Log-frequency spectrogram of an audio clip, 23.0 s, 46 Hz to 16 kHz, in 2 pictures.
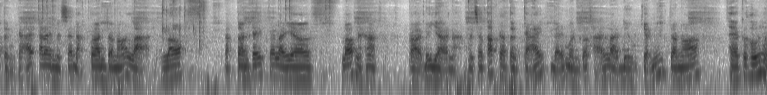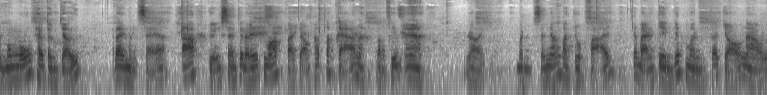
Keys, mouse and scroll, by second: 0.4 click, 0.6-3.7 drag, 4.2 click, 4.7-6.0 drag, 6.0-6.9 scroll down 1, 6.9-10.0 shift+middle drag, 14.2 Tab, 16.2 a, 20.2-23.0 right drag.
